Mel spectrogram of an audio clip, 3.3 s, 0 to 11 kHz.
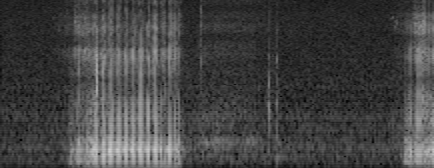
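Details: Two 12-week-old male bloodhound puppy littermates sleep, one snoring loudly in a rough, buzzy rattle, each breath a loud vibrating rasp.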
